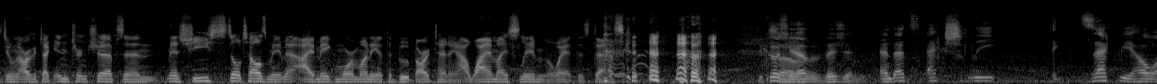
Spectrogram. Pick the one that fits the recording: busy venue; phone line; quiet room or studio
busy venue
